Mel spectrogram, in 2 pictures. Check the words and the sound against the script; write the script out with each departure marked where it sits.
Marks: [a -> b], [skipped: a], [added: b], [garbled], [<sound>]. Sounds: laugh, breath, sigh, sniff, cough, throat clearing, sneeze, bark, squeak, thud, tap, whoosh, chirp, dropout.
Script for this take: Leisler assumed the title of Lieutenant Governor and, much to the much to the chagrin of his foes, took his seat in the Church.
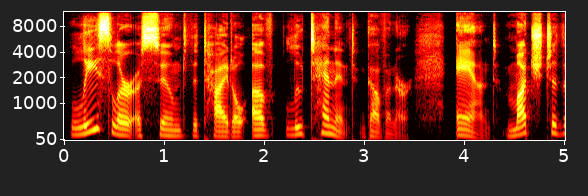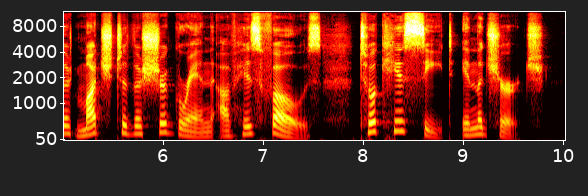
Leisler assumed the title of Lieutenant Governor and, much to the much to the chagrin of his foes, took his seat in the Church.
